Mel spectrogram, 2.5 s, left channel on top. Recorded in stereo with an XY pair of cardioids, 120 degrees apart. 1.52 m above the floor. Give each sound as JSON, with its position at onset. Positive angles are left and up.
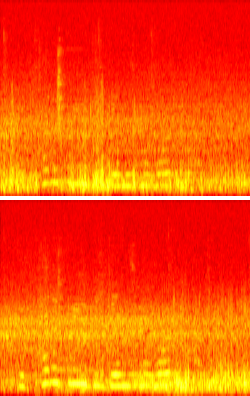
{"t": 0.2, "sound": "a woman speaking", "azimuth_deg": -40, "distance_m": 3.0}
